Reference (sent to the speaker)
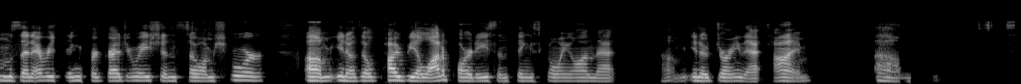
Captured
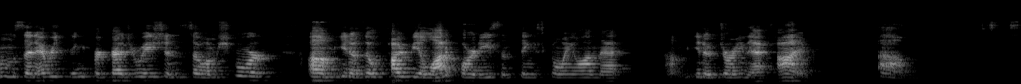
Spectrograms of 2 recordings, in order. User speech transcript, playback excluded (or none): none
